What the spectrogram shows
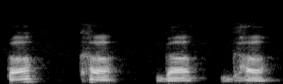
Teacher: it starts in the back of the mouth with the tongue pressing the back of the mouth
